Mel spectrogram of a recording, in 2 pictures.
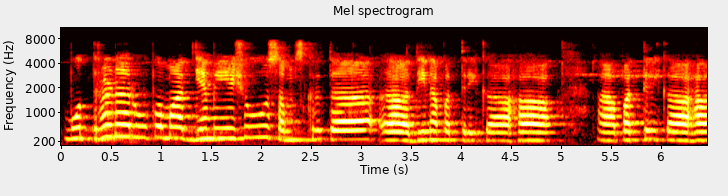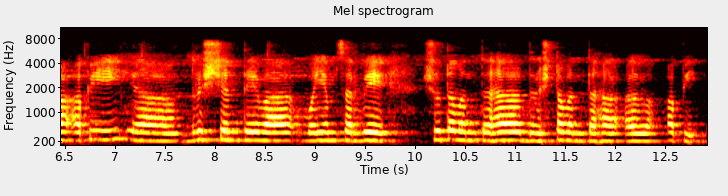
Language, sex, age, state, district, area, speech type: Sanskrit, female, 45-60, Karnataka, Hassan, rural, spontaneous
